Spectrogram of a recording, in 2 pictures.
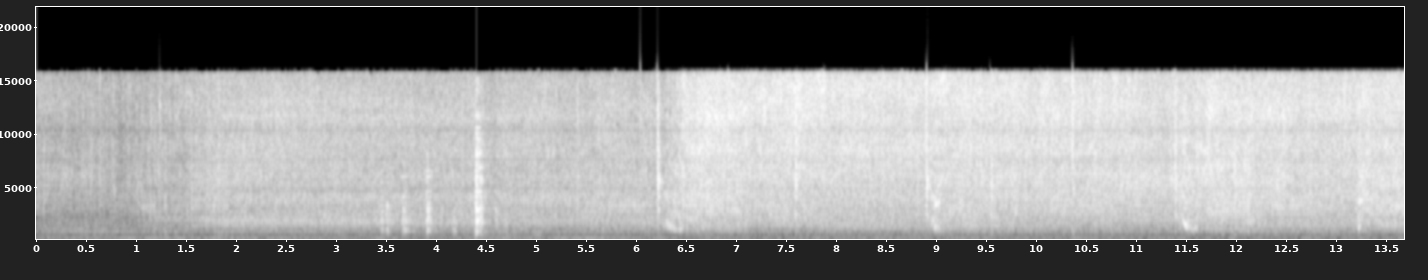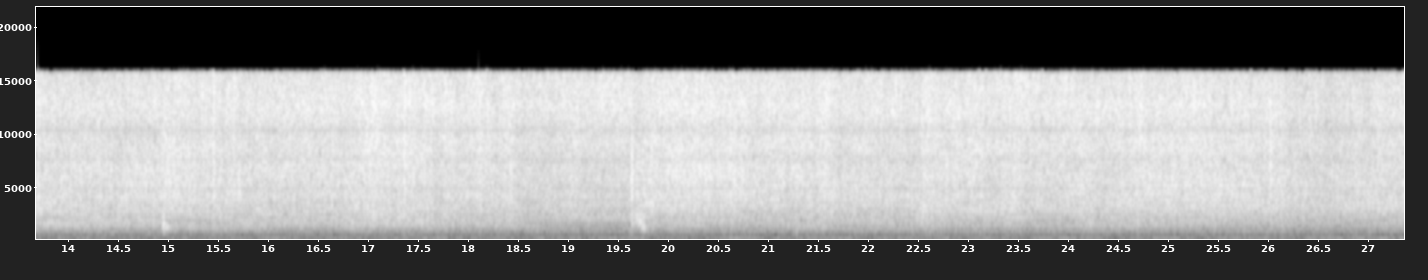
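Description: Cubed blue marlin, potatoes and onions sizzling in hot oil in a wok, with occasional taps and scrapes of a metal spatula and ladle against the pan. The sizzle grows louder about six seconds in and then holds steady.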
